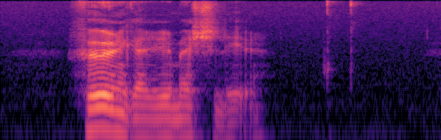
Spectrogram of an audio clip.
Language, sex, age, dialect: Faroese, male, 61+, Suðuroy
